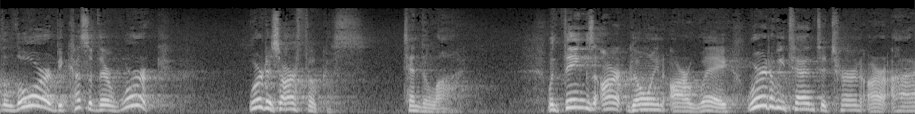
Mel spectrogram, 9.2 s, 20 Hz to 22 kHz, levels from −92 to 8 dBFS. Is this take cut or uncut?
uncut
